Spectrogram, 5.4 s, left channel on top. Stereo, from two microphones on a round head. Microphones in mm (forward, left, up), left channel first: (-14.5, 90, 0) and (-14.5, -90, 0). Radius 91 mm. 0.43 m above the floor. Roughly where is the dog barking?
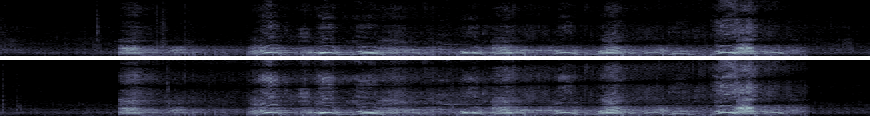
Right.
